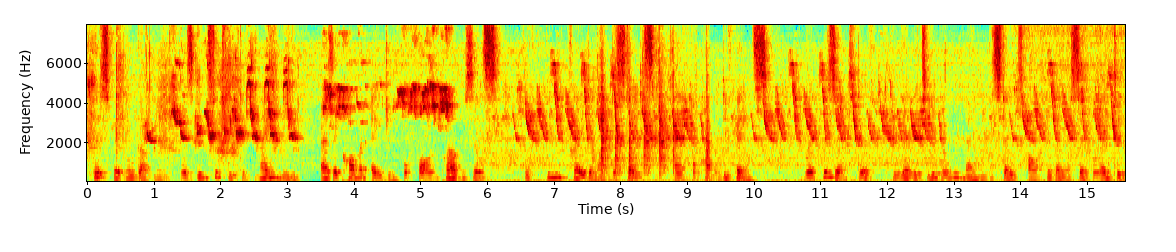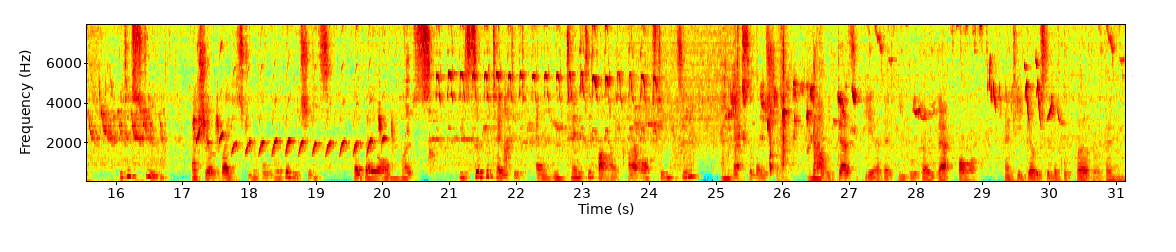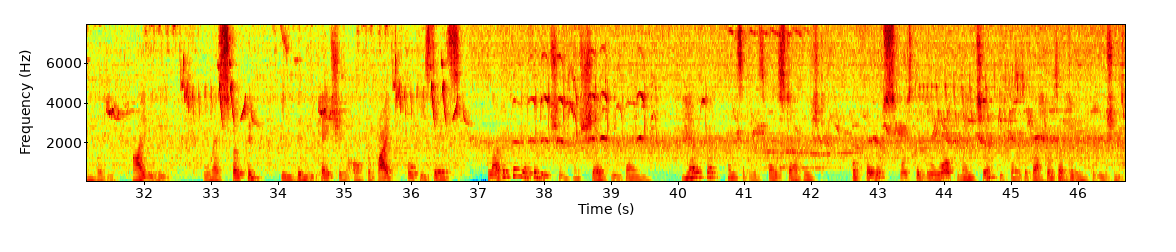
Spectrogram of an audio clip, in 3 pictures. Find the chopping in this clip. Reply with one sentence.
You can hear the chopping from 7.5 to 9.3 s and from 24.9 to 26.6 s.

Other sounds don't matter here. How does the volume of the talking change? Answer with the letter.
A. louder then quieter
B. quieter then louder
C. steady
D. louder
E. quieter
C.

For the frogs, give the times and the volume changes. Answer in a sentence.
You can't hear the frogs here.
